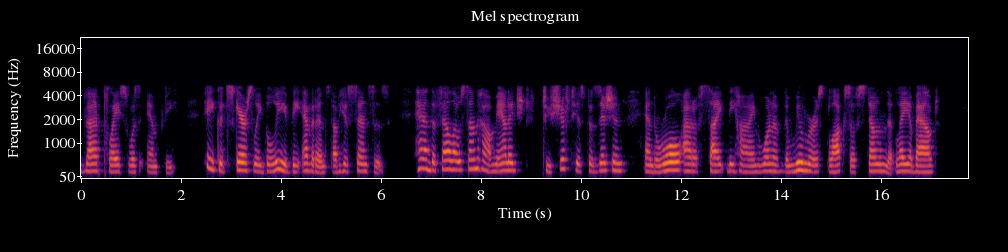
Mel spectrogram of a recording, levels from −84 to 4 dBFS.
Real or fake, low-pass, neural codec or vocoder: fake; 5.4 kHz; codec, 24 kHz, 0.9 kbps, WavTokenizer, medium speech release version 2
